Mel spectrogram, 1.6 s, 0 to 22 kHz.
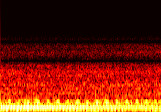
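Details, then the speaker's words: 1993 Ford F150 with the 4.9L I6, 4x4, which cranked without starting (DTC 542, fuel pump secondary circuit) until a bad fuel tank switch was replaced: smooth, steady low idle with an even beat and no ticking or stumbling. "so I went and I got a new switch for like 13 bucks and and now my truck starts right up there it is"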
